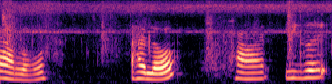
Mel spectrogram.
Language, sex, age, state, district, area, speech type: Malayalam, female, 18-30, Kerala, Kozhikode, rural, spontaneous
